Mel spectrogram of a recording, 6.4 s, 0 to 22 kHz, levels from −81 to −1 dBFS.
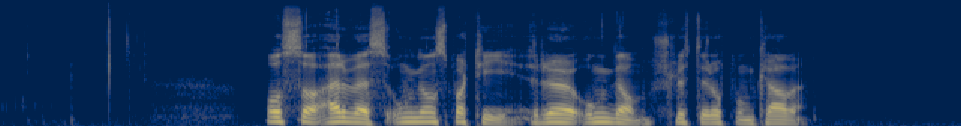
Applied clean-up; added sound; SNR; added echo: none; none; none; none.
